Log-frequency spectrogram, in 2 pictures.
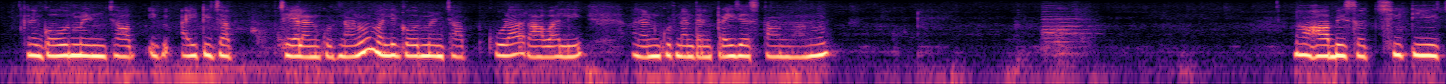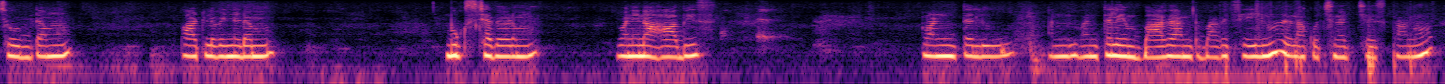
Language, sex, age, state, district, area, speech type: Telugu, female, 18-30, Andhra Pradesh, Sri Balaji, urban, spontaneous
